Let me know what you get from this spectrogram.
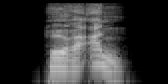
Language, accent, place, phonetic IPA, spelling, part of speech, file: German, Germany, Berlin, [ˌhøːʁə ˈan], höre an, verb, De-höre an.ogg
- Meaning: inflection of anhören: 1. first-person singular present 2. first/third-person singular subjunctive I 3. singular imperative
